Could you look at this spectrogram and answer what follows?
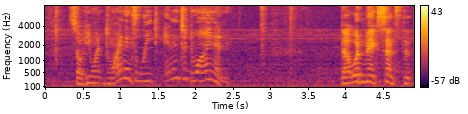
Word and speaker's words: Dwynen: So I pronounce it Dwynen. It's Dwynen. There's a Y there. It's Dwynen. It's not Dwynen, it's Dwynen.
